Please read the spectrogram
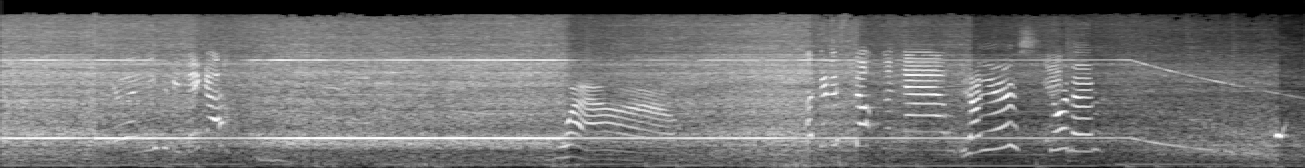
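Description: ZURU electric party pump running with a steady whine as it blows up a batch of self-sealing Bunch O Balloons, then spinning down with a falling pitch near the end.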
